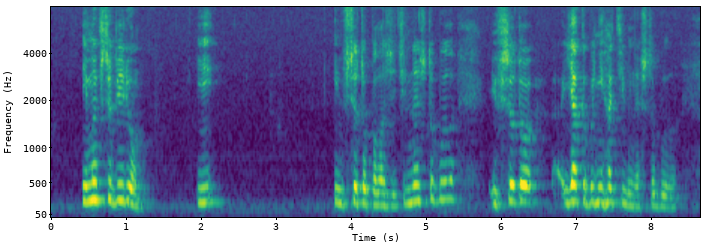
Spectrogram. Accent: Donetsk, Donetsk Oblast, Ukraine; moved away as an adult; also born or lived in Barvenkove / Leningrad / Zelenograd; Родилась я в Барвенково, Харьковской области, где мои предки прожили 400 лет, казаки-характерники. Выросла я в Донецке, школу закончила. Институт я закончила в Ленинграде. Замуж вышла в Зеленограде.

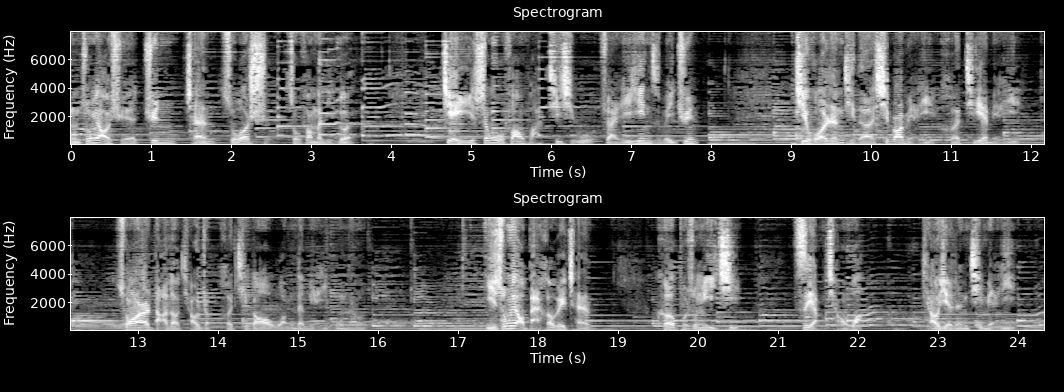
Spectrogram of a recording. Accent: Shaanxi, China; 第一呢，我本身是这个陕西人

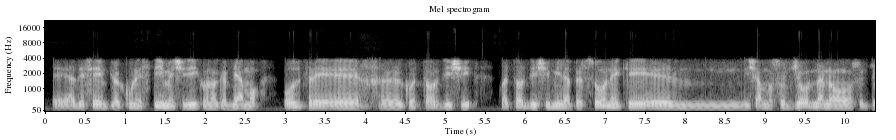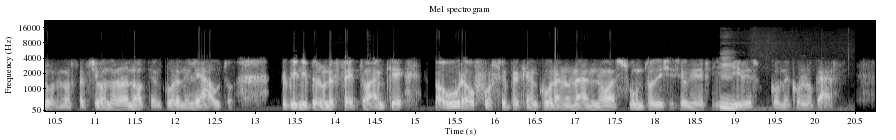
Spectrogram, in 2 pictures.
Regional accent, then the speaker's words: Marche, Italy; lo dico anche da marchigiano, da persona che è attaccata alla terra

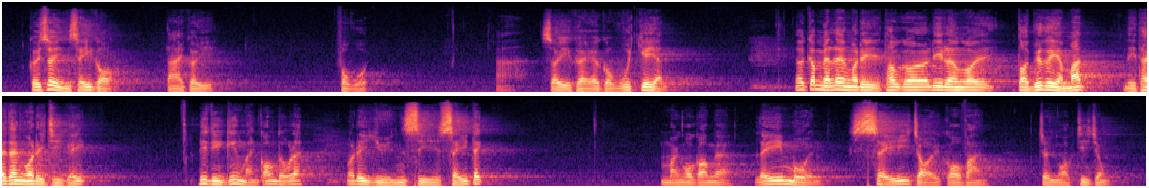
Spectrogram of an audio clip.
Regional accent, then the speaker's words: Hong Kong; 我係嚟自香港嘅

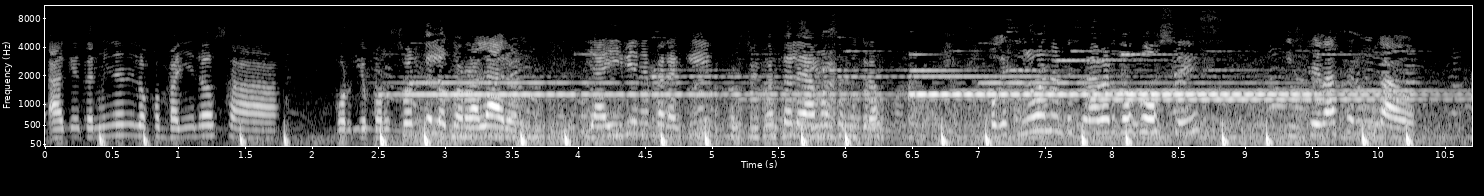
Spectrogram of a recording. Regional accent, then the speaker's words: Argentina; somos artistas de Argentina, que tenemos una radio allá

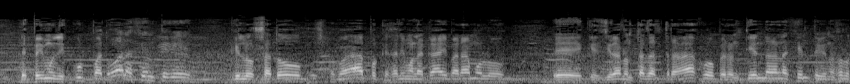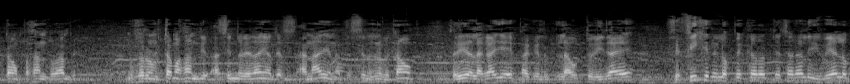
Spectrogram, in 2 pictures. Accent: Chile; para nosotros poder seguir laborando nosotros como chilenos

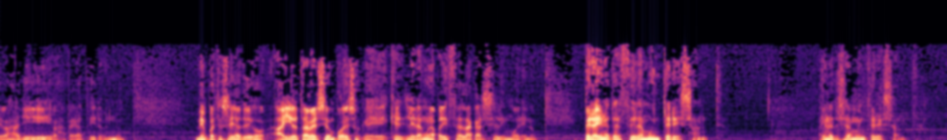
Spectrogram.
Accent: Algeciras, Andalusia, Spain; now in Seville, Spain; yo soy algecireño, mucha honra, aunque vivo aquí en Sevilla hace muchos años, pero yo soy de Algeciras.

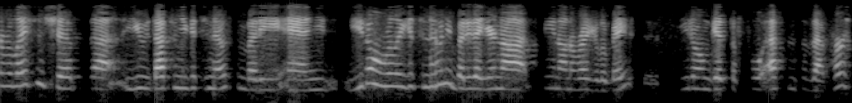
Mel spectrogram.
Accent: Houston, Texas, United States; and they are going to be in Houston, Texas, my hometown.

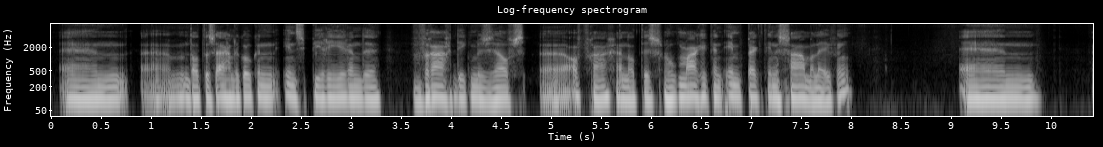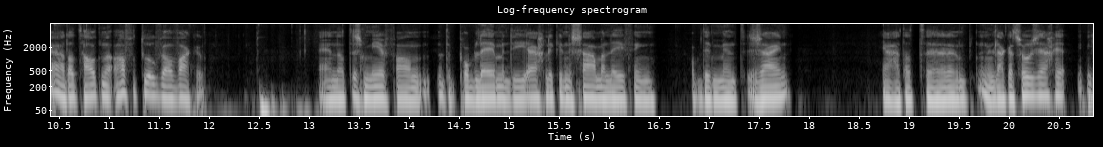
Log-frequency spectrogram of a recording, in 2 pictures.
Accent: Arnhem, Gelderland, Netherlands; also born or lived in Zutphen; Nou, ik ben geboren en getogen in Arnhem. Ja. En op mijn 13e leeftijd ben ik verhuisd naar Zutphen-Warnsveld.

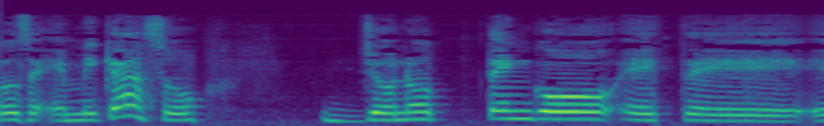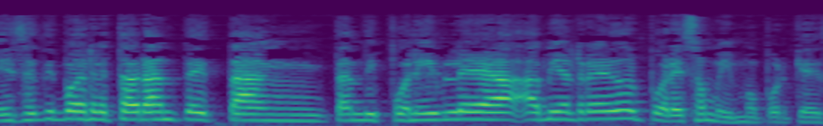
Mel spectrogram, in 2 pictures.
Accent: Puerto Rico; moved away; Ya muchos de esos items que eran de los favoritos creciendo en Puerto Rico no existen acá.

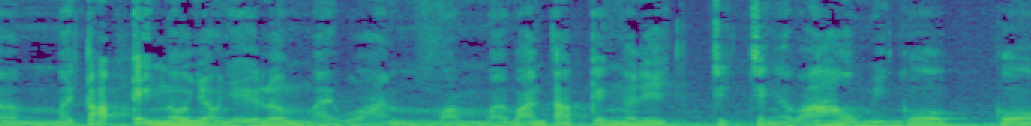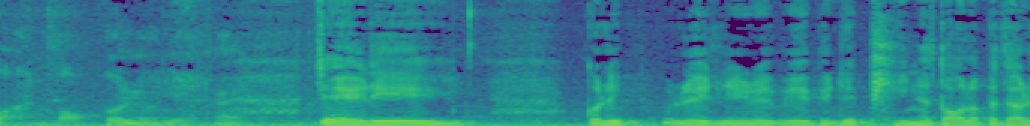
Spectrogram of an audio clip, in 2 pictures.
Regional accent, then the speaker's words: Hong Kong; 咁我哋香港人消費能力低啊，一比較大陸人真係哇

